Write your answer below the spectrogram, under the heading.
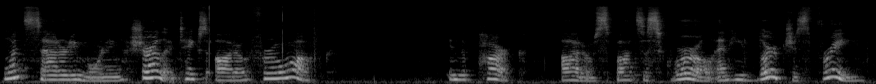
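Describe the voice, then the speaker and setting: Female author for picture-book read-aloud: slow, deliberate, expressive, stretches key words, recorded slightly off mic. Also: mid-range voice, distant mic, poor audio. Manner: deliberate, drawing out sound words for emphasis. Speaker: children's author reading own book aloud.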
